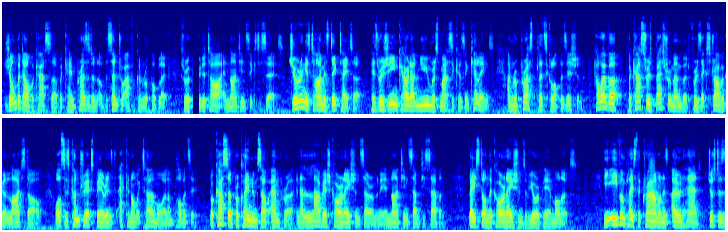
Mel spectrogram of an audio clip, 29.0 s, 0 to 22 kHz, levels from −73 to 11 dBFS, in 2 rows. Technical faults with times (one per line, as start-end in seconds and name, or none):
3.81-3.93 playback stall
